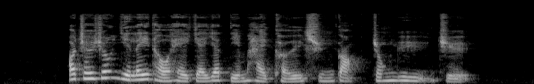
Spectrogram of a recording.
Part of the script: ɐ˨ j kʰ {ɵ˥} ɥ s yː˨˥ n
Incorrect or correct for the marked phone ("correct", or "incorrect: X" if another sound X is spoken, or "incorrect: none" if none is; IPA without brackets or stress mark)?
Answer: incorrect: ɵ˨˧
